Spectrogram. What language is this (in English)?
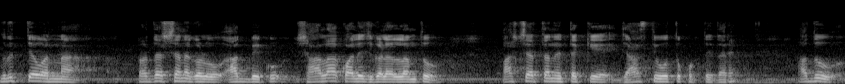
Kannada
